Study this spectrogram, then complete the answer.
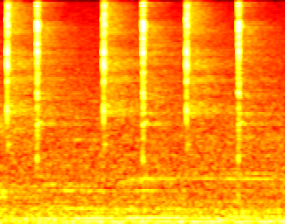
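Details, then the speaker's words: Relay being energized: about seven sharp ticks in three seconds, each the electromagnet snapping the contact closed; relay switching properly. "I'll show you that electromagnet in action that's basically that clicking you here"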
